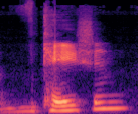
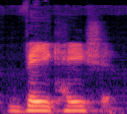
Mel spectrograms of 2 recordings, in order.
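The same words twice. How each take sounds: First: The first vowel is dropped, giving v'cation. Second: The first vowel is fully pronounced as vay. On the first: "a V apostrophe C" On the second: "really pronounce it vacation"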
